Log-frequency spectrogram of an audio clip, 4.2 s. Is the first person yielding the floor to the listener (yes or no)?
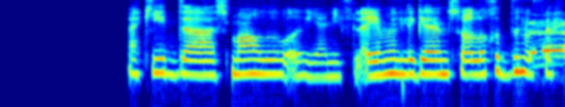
yes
